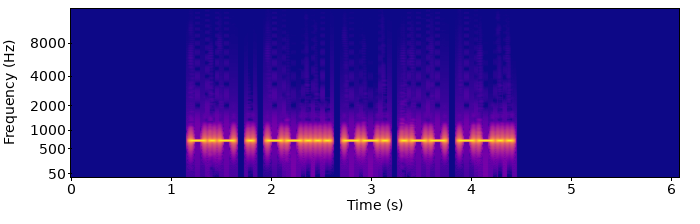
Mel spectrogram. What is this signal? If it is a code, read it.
Morse code, heard as a keyed tone, about 25 wpm, 700 Hz. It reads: KE7GWZ
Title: USA Call Signs - 6 Characters - Repeated 3x - 25wpm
